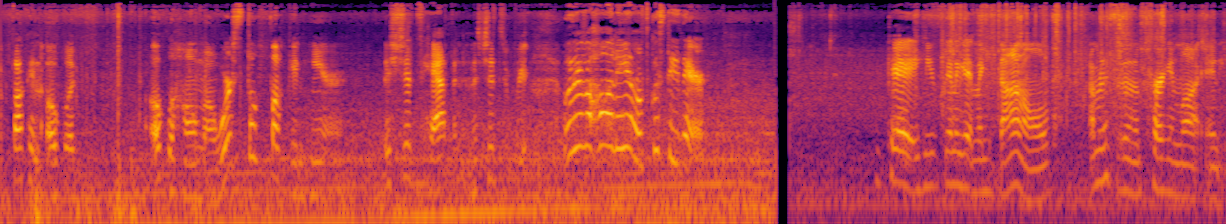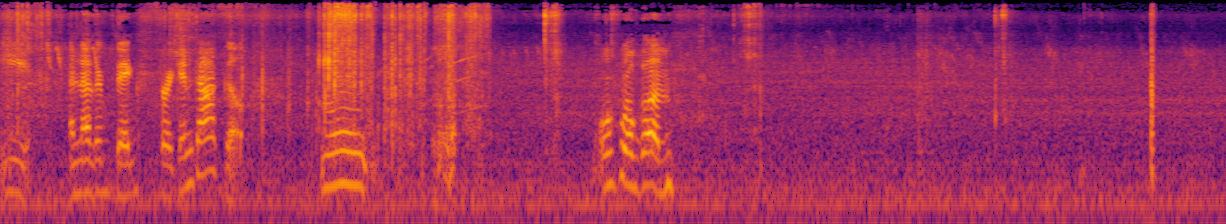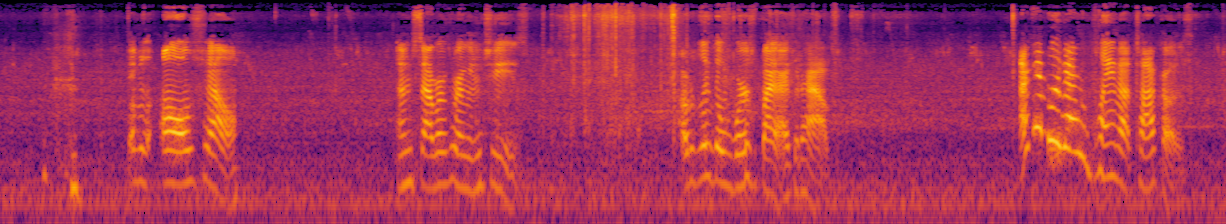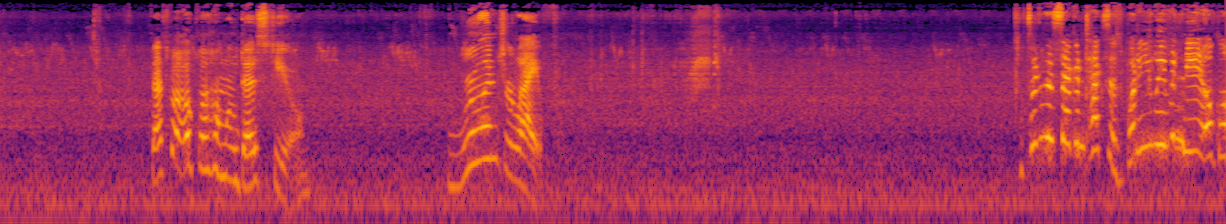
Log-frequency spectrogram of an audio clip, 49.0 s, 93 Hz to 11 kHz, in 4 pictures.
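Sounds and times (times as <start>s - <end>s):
car cabin hum: 0.0s - 49.0s.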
